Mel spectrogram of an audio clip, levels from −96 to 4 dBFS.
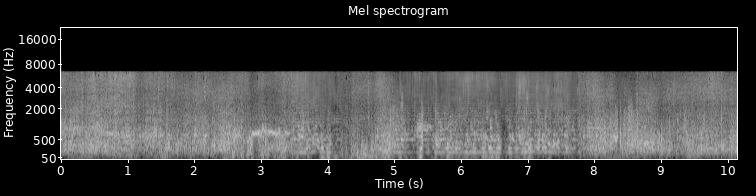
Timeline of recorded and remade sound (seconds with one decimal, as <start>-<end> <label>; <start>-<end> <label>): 0.0-3.5 recorded; 3.5-4.2 remade; 4.2-5.0 recorded; 5.0-7.8 remade; 7.8-10.2 recorded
